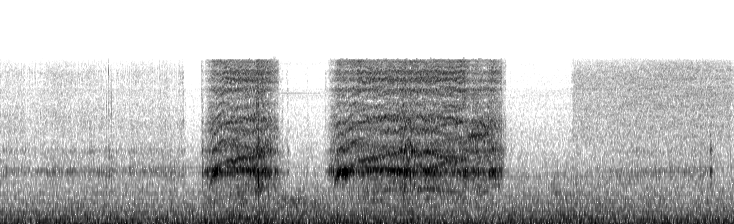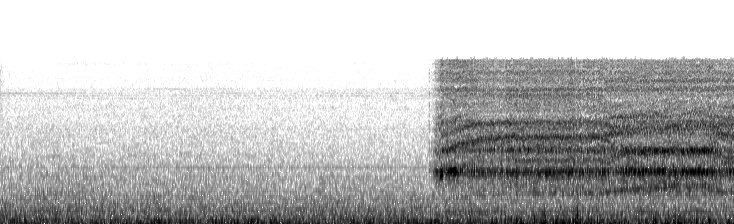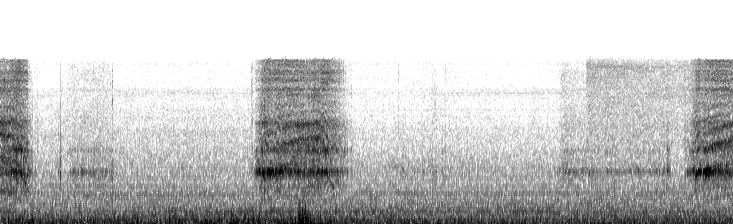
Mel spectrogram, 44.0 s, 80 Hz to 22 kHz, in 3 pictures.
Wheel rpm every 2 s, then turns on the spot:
20, 20, 80, 120, 130, 0, 20, 0, 0, 0, 0, 50, 160, 160, 120, 10, 0, 90, 10, 0, 20, 60.
0-2 12-14 30-32 40-42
